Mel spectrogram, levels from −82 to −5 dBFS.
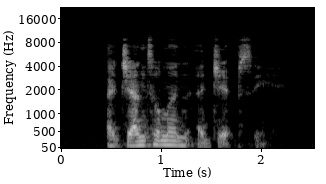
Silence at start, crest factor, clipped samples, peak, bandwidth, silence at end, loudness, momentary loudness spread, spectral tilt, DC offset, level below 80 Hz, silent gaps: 0.45 s; 20 dB; under 0.1%; -16 dBFS; 9.8 kHz; 0.5 s; -33 LUFS; 12 LU; -4 dB/octave; under 0.1%; -66 dBFS; none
